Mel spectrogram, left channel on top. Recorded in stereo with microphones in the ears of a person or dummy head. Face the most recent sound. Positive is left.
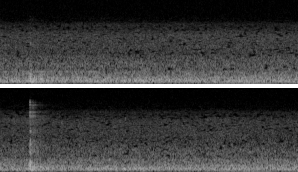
turn(degrees=-50)  # may be behind; listen again after turning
